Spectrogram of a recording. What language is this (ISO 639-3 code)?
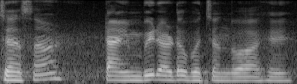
snd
